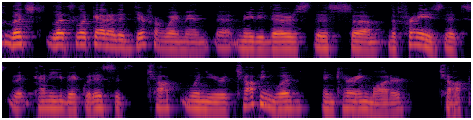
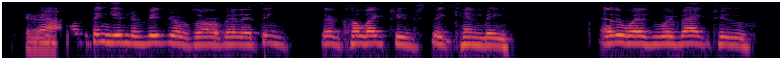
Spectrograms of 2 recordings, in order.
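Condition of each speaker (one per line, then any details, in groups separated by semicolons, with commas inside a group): No condition
ALS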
